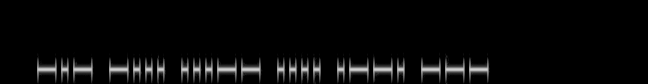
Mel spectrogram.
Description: Morse code, heard as a keyed tone, about 20 wpm, 700 Hz. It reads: KB3HPO
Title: USA Call Signs - 6 Characters - Repeated 3x - 20wpm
